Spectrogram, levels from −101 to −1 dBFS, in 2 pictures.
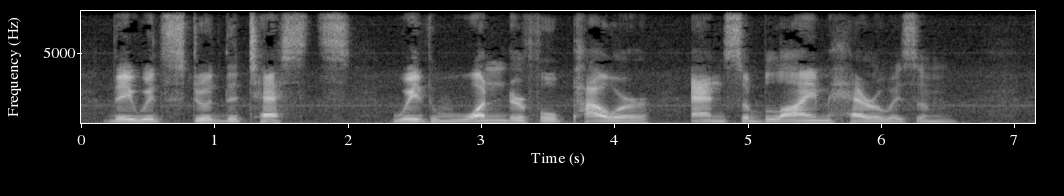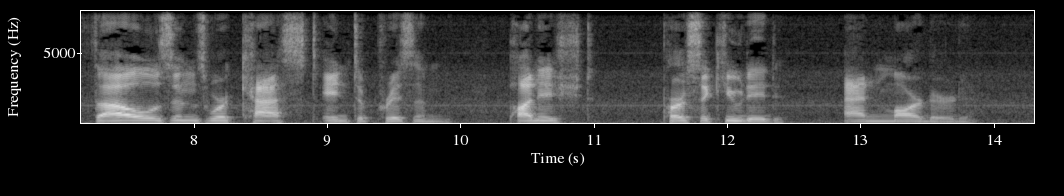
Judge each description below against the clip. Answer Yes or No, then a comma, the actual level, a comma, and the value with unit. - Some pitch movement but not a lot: No, narrow, 2.3 semitones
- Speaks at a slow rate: Yes, slow, 80 wpm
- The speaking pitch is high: No, low, 115 Hz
